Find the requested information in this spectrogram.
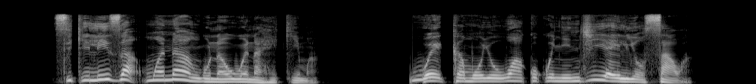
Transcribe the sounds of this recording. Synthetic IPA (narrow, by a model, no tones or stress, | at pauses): sikiliza̰mwanaŋɡunauwɛnaɦɛkima̰ | uwɛkamɔjɔwakɔkwɛɲɛnd͡ʒiailijɔsa̰wa̰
